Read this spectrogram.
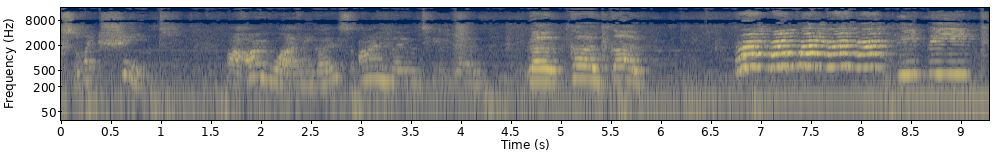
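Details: Female with Tourette syndrome; vocal tics while making lunch, repeated word possibly a tic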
